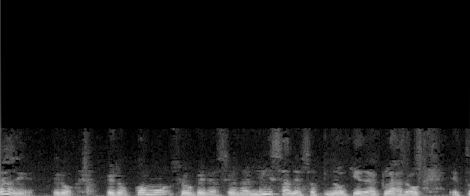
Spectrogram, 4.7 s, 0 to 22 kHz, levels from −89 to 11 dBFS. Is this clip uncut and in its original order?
no; 1 cut; at 3.2 s

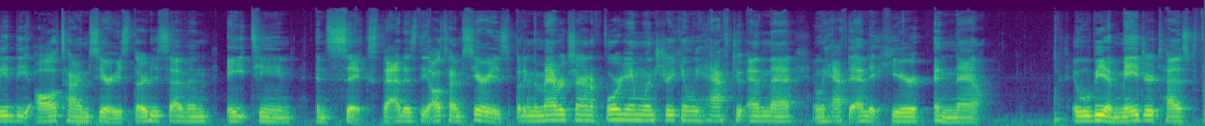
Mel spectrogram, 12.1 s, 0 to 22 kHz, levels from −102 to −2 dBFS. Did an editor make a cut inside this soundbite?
yes; 3 cuts; at 2.2 s, 5.3 s, 10.7 s

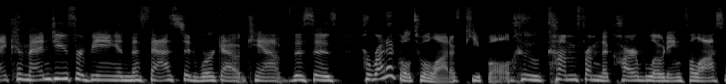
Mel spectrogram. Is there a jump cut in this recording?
yes; 1 cut; at 2.9 s

